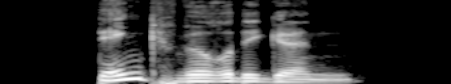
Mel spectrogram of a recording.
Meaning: inflection of denkwürdig: 1. strong genitive masculine/neuter singular 2. weak/mixed genitive/dative all-gender singular 3. strong/weak/mixed accusative masculine singular 4. strong dative plural
- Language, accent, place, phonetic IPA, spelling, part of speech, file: German, Germany, Berlin, [ˈdɛŋkˌvʏʁdɪɡn̩], denkwürdigen, adjective, De-denkwürdigen.ogg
